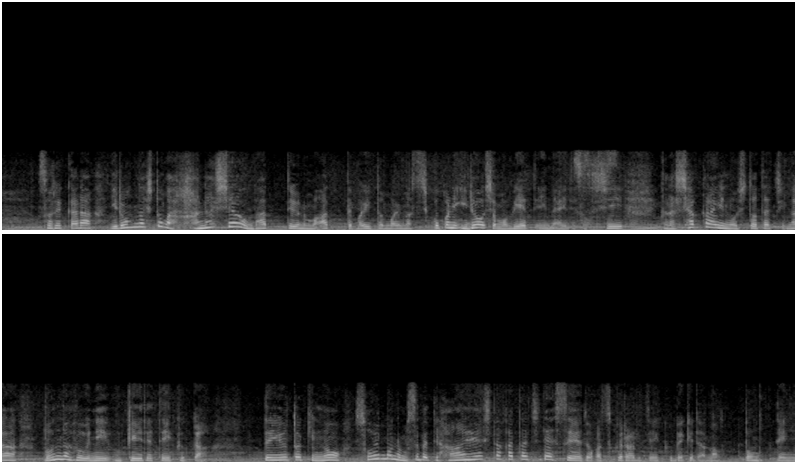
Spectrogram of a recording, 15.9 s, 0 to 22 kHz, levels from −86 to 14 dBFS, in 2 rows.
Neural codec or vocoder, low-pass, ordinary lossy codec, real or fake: codec, 16 kHz, 8 kbps, FreqCodec, smaller model; none; none; fake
